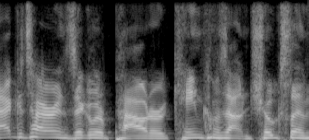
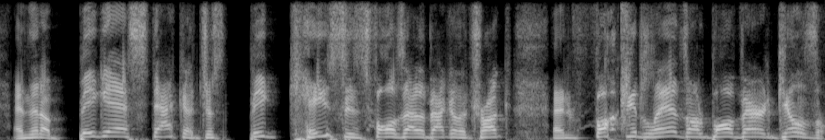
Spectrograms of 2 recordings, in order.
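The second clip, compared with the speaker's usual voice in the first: ordinary delivery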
